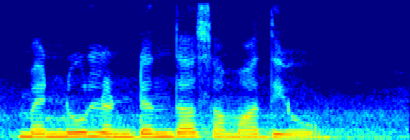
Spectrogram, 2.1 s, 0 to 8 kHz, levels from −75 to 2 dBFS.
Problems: background sounds at intervals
